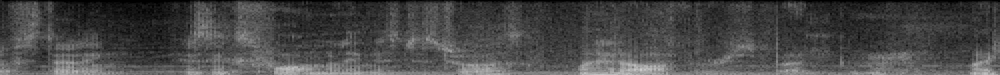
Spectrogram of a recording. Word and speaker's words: Strauss: Strauss. It's pronounced Strauss.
